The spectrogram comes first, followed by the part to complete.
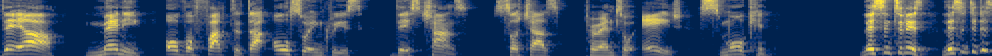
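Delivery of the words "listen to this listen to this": loud, emphatic, very high raised voice. Urging listeners to pay attention while disputing an argument, raised voice. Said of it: "the reason why I'm raising my voice".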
